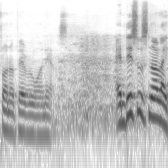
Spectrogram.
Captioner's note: audience laughs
